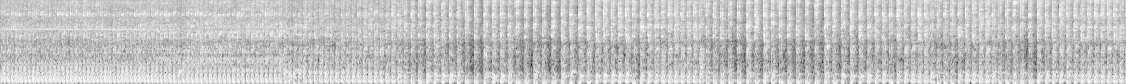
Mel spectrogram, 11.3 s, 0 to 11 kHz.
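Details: 1982 Yamaha XV920 V-twin, first start after cafe conversion, with oil coming out of the exhaust: deep, lumpy idle with loud, hammering exhaust pulses and backfiring. The exhaust is very loud and the owner says tuning is still needed.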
